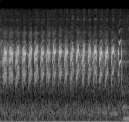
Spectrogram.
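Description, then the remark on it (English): An Arizona woodpecker calls, a fast, even run of about twenty harsh, buzzy notes delivered clear, with nothing else around it. “It's an unusual use for a small bird's wings, but it helps Arizona woodpeckers garner the attention their newly carved homes deserve.”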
